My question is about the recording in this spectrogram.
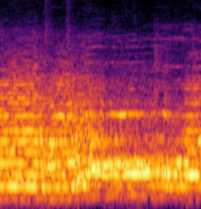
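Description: A man reciting the Quran in melodic tajweed style into a microphone, holding one long ornamented note whose pitch rises about halfway through.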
